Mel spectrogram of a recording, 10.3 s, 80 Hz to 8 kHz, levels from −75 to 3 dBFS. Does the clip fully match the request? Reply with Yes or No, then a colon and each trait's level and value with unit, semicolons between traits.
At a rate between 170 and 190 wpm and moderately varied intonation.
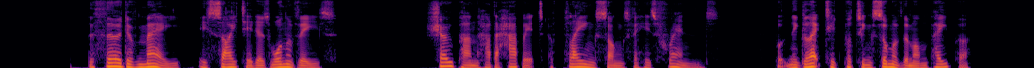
No: average, 160 wpm; average, 4.9 semitones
